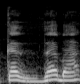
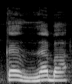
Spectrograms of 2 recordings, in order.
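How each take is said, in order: The two takes are said the same way.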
